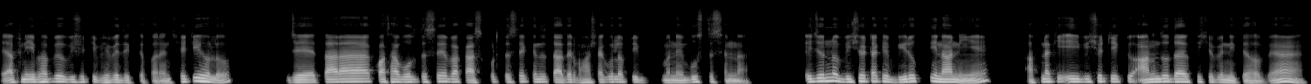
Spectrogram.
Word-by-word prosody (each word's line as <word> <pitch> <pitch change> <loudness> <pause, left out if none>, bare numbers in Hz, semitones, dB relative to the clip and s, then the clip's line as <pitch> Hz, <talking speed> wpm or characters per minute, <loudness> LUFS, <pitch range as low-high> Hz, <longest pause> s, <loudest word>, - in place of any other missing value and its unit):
যে - - -6
আপনি 115 +2 -1
এভাবেও 125 +2 +2
বিষয়টি 120 +1 -3
ভেবে 105 0 +1
দেখতে 90 -1 -6
পারেন 85 0 -3
সেটি 125 +5 0
হলো, 100 -9 +2 0.7
যে 105 - +4 0.2
তারা 120 +2 +4 0.3
কথা 115 +2 +1
বলতেছে 120 +2 -2
বা 125 - +2
কাজ 100 -1 +1
করতেছে 115 +1 -7
কিন্তু 120 -1 -1
তাদের 110 +1 0
ভাষাগুলো 110 +4 -2
আপনি 115 0 -4 0.3
মানে 95 0 0
বুঝতেছেন 115 -7 -3
না। - - -5 0.7
এজন্য 150 +4 +4
বিষয়টাকে 140 +2 +1
বিরক্তি 140 +4 +2
না 115 - +5
নিয়ে, 85 +2 +2 0.5
আপনাকে 130 +6 -1
এই 130 - +4
বিষয়টি 135 +2 -2
একটু 135 - -5
আনন্দদায়ক 125 +1 +3
হিসেবে 110 -2 -4
নিতে 90 0 -1
হবে, 80 +1 -4
হ্যাঁ? 125 -7 +3
120 Hz, 170 wpm, -22 LUFS, 105-130 Hz, 0.7 s, না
